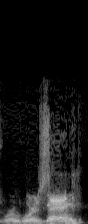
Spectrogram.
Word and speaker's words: World War Z: z good one okay proper pronunciation is World War sad whatever Canada all right so this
